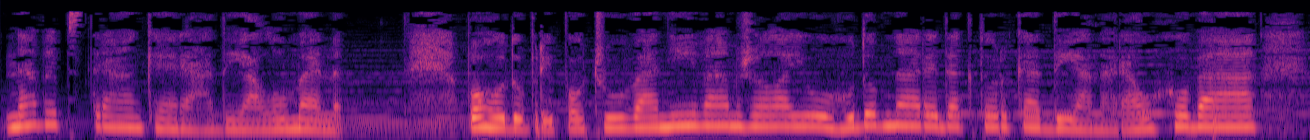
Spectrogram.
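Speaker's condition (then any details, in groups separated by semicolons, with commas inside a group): No condition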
